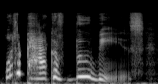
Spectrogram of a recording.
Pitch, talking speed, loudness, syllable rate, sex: 275 Hz, 190 wpm, -16 LUFS, 4.7 syllables/s, female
